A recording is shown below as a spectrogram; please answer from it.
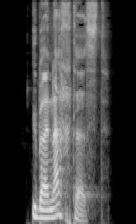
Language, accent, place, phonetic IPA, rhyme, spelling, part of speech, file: German, Germany, Berlin, [yːbɐˈnaxtəst], -axtəst, übernachtest, verb, De-übernachtest.ogg
- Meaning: inflection of übernachten: 1. second-person singular present 2. second-person singular subjunctive I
